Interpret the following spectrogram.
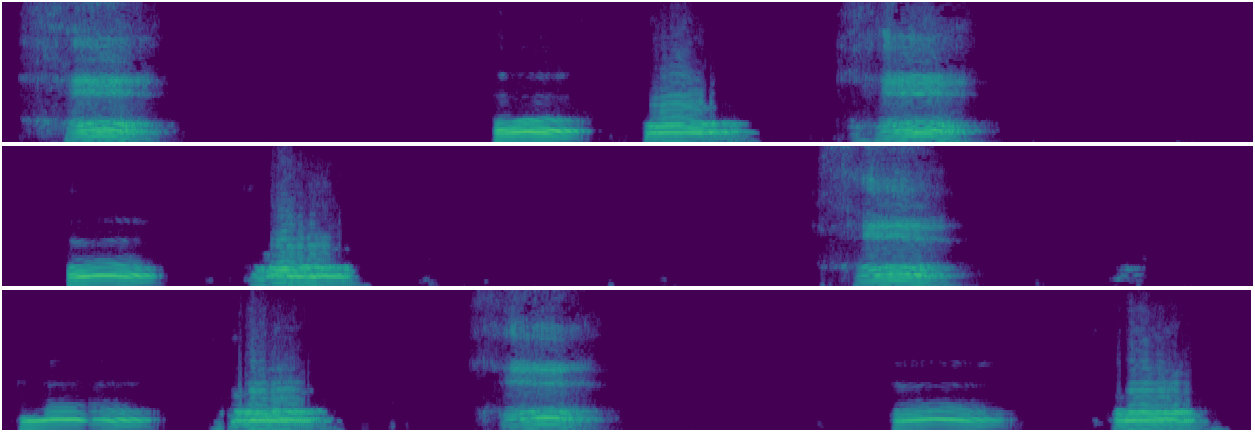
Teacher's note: এই খ হরফটা মোটা হয়, একালিপ টেনে পড়তে হবে।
